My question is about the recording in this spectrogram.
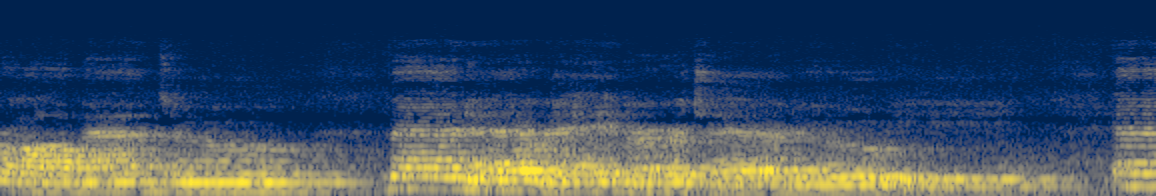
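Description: Slow sung chant: a single low voice holding long notes that shift in pitch, with a short break for breath about three seconds in and another at the end.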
